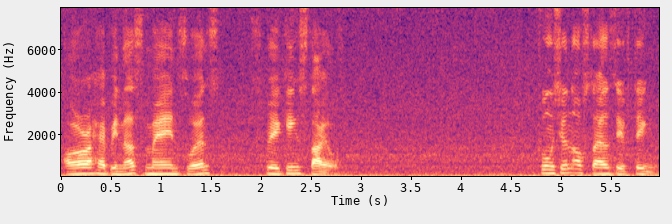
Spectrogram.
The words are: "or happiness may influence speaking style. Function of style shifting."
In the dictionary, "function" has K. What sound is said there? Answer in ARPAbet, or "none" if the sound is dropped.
none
